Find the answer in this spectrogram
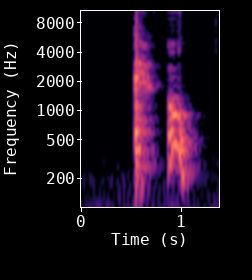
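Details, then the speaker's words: Adult in a quiet room gives two harsh, loud cough bursts in quick succession, which she describes as sounding like a dog barking though it is just a little tickle: a barking cough. "my cough sounds way worse than it is everybody always tells me I sound like a dog barking when I cough and it's really not that bad it's just a little tickle that I get"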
